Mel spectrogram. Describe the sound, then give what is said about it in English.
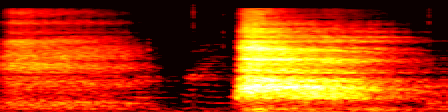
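A deep, slow ASMR-style breath, soft and airy: a quiet breathy stretch, a brief near-silent pause, then a louder, longer exhale that gradually fades. “Apologies if ASMR isn't your thing, it's certainly not mine, but I couldn't think of a better time to pause and take a deep breath.”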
